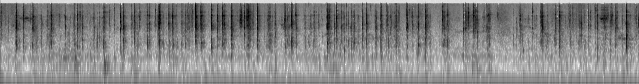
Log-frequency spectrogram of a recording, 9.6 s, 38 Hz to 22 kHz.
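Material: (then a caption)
Plastic. Long painted nails and fingertips type on a black mechanical computer keyboard with plastic keycaps resting on a round desk. They make a rapid, uneven run of sharp, bright clacks that stop almost instantly, centered around 3 kHz with almost no low end.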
